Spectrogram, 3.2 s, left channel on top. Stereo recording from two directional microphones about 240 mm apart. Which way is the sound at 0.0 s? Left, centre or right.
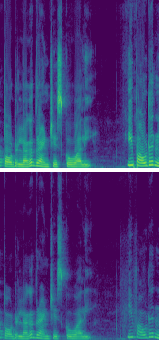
Left.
